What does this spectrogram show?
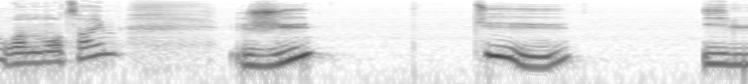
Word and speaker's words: eus: Okay, so j'eus, final S not pronounced, tu eus, final S not pronounced, il eut, final T not pronounced, elle eut.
